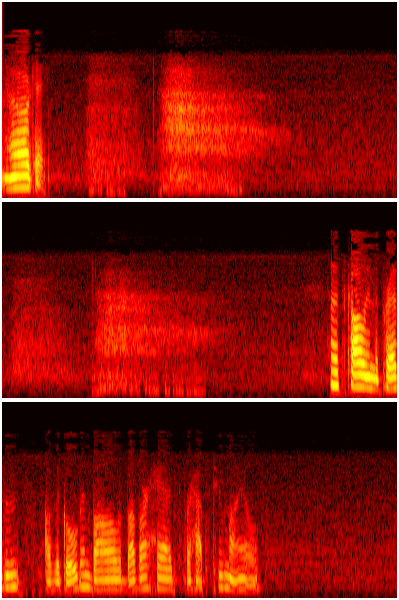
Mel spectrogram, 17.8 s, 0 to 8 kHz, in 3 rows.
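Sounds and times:
speech: 0:00.1 - 0:00.7, 0:10.8 - 0:15.8
deep breaths from someone out of breath: 0:01.2 - 0:04.8, 0:06.0 - 0:09.7, 0:10.3 - 0:10.8.

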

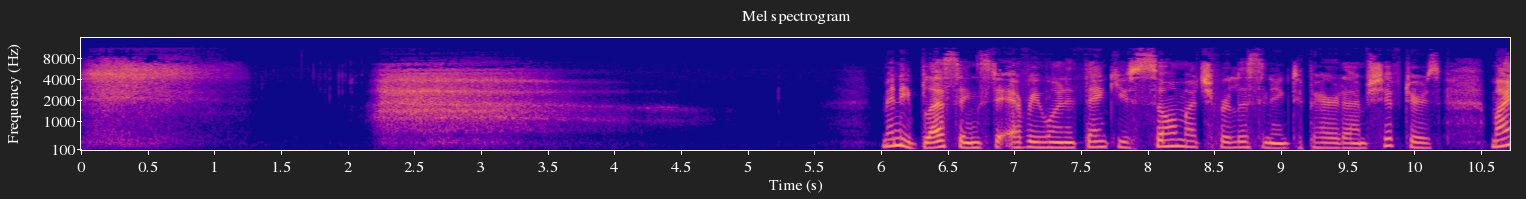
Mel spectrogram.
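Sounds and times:
deep breath in and out during a guided breathing exercise: 0:00.0 - 0:01.3, 0:02.1 - 0:04.8, 0:05.6 - 0:06.0, 0:10.2 - 0:10.6
speech: 0:06.0 - 0:10.7.

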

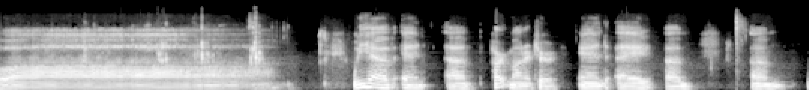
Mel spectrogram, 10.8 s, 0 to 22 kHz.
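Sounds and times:
sustained low vocal tone on a slow out-breath during a breathing exercise: 0:00.0 - 0:10.7
speech: 0:04.9 - 0:10.7.

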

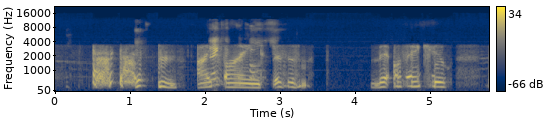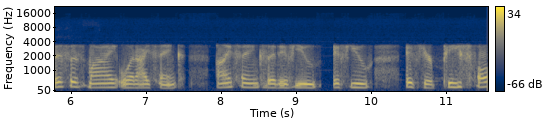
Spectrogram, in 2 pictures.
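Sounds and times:
person coughing: 0:00.5 - 0:01.6
person clearing throat: 0:00.5 - 0:01.7
speech: 0:01.1 - 0:03.5, 0:04.2 - 0:11.5.

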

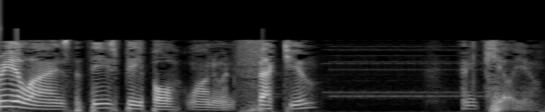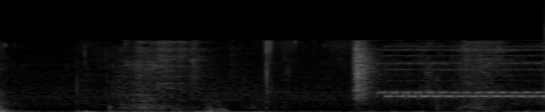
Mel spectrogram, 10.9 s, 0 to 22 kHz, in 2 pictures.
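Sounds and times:
speech: 0:00.0 - 0:03.2, 0:04.6 - 0:05.4
telephone ringing with an electronic warble: 0:03.2 - 0:05.3, 0:09.2 - 0:10.8.

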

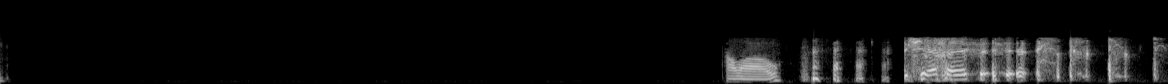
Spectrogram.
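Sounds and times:
laughter: 0:08.0 - 0:10.7
raspy coughs: 0:09.1 - 0:11.6
speech: 0:09.3 - 0:10.5.

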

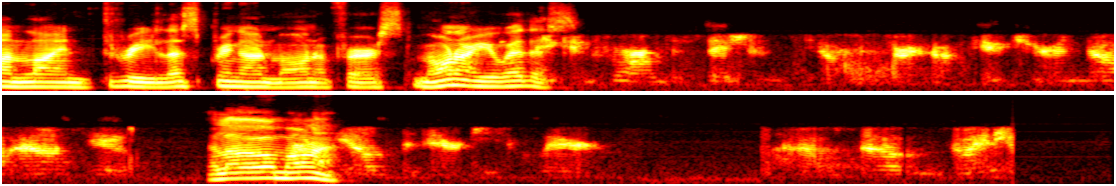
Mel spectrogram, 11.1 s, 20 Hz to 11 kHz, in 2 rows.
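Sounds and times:
speech: 0:00.0 - 0:03.0, 0:06.6 - 0:07.4
thin radio audio over a telephone line: 0:01.4 - 0:08.8, 0:09.4 - 0:10.7.

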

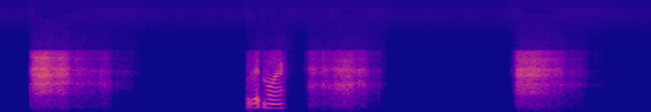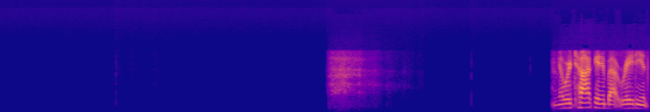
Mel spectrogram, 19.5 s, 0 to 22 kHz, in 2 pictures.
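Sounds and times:
deep slow breaths from a guided breathing exercise: 0:00.4 - 0:02.1, 0:04.6 - 0:05.8, 0:07.7 - 0:09.2, 0:14.7 - 0:16.2
speech: 0:03.8 - 0:04.4, 0:18.1 - 0:19.5.

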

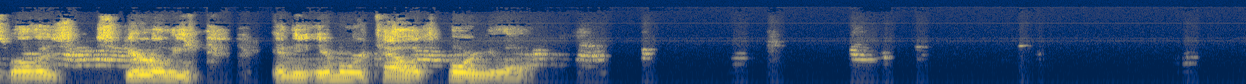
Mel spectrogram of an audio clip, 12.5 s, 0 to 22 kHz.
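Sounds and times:
cat meowing: 0:00.0 - 0:02.2, 0:02.8 - 0:06.6, 0:08.5 - 0:09.0
speech: 0:00.0 - 0:05.4.

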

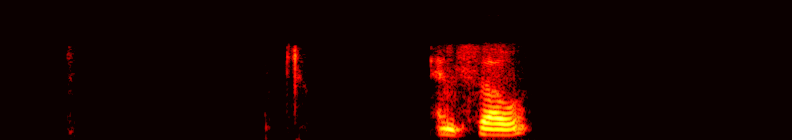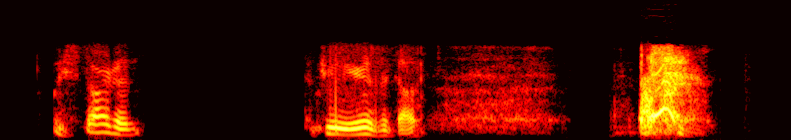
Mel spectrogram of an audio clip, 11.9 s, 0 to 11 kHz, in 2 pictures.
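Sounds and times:
speech: 0:03.3 - 0:04.0, 0:06.6 - 0:07.1, 0:08.3 - 0:09.2
quick intake of breath: 0:09.2 - 0:10.2
sneeze: 0:10.7 - 0:11.4.

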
